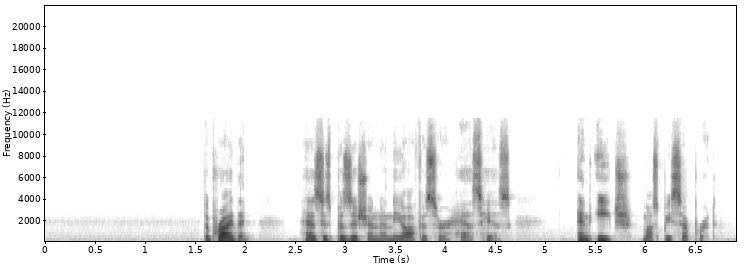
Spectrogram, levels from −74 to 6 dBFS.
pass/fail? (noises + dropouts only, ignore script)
pass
